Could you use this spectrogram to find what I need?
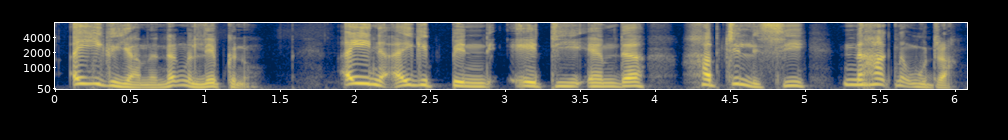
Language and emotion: Manipuri, angry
